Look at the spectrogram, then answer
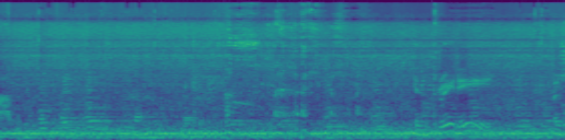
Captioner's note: quirky music; laugh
